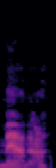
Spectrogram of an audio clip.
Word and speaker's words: manna: of them the man the manna the mint the Mun the manna that's how it's pronounced in English comes Dan would just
